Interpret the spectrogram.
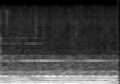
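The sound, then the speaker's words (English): Steady rain patters against a window in a dense, continuous wash of drops, with a faint low hum underneath and no voices. “And I turn to look through the rain washed window.”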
